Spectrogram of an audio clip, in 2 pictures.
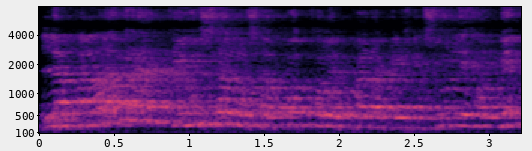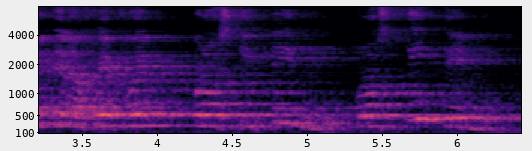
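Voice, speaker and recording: A man's voice: extremely high pitch, moderate pace. A male pastor preaching a sermon, stressing his points by repeating phrases. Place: church hall, echoey. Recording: echoey church hall from far off.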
